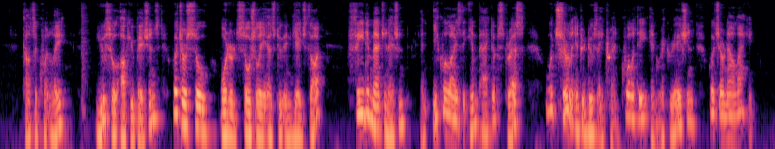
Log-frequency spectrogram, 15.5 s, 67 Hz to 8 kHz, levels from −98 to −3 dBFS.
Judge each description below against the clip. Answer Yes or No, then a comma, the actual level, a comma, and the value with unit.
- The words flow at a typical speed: No, slow, 120 wpm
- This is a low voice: Yes, low, 105 Hz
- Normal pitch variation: No, wide, 6.3 semitones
